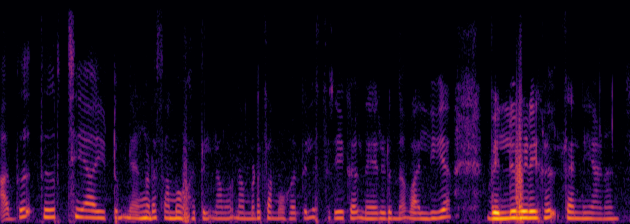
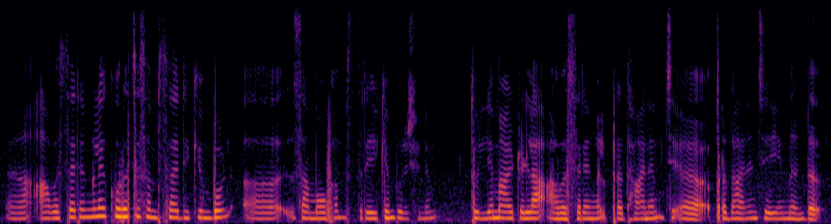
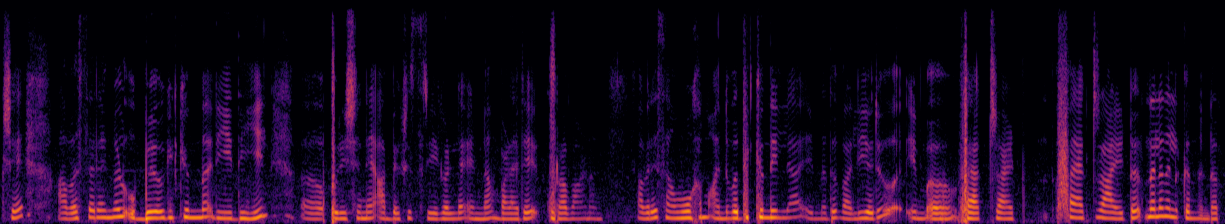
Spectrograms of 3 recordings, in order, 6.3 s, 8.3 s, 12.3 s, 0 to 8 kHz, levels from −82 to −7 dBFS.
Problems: low volume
